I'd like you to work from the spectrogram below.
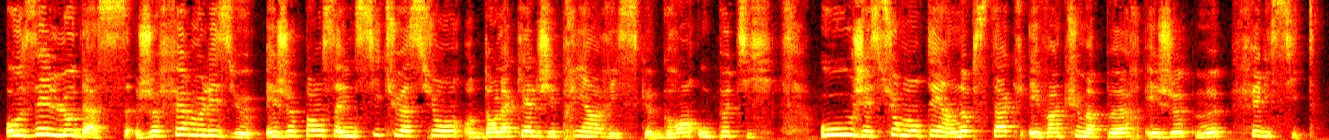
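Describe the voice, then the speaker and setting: Lady doing a card reading, slow and chatty, lots of euh, voice kinda high, echoey room. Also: mellow. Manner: chatty and unhurried, full of "euh" fillers; stops to talk to her cat. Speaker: tarot card reader. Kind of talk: casual card-reading guidance.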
